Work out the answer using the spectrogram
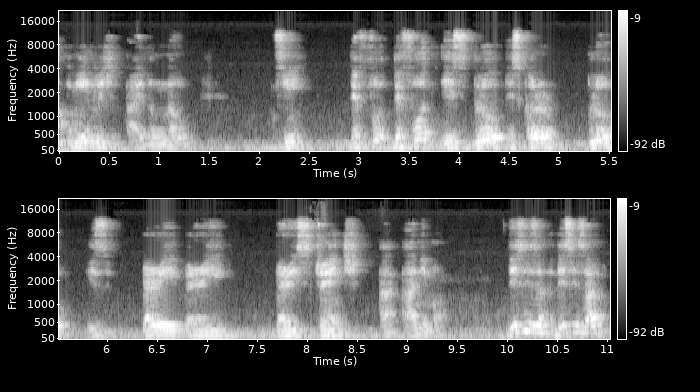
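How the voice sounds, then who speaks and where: A man from Ecuador, a native Spanish speaker with an Ecuadorian Spanish accent, talking haltingly in English class with many fillers and restarts. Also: mid-range voice, fairly bright tone. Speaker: English learner. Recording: echoey room, distant mic, faint noise.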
